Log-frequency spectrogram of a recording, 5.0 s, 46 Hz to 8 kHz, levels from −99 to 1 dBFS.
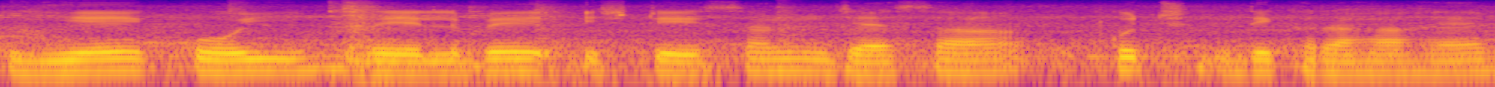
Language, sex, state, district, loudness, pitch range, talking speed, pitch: Hindi, male, Madhya Pradesh, Katni, -15 LUFS, 110-125 Hz, 110 wpm, 115 Hz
